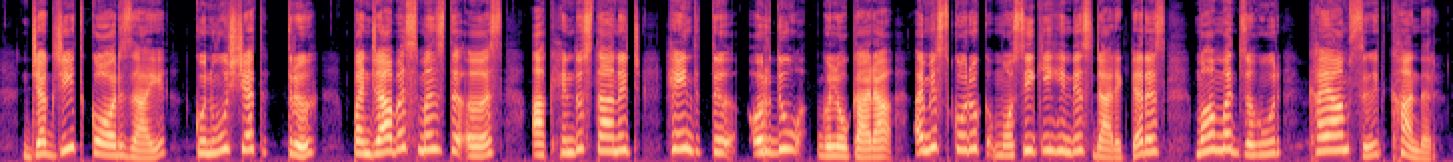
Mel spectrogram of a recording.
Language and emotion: Kashmiri, neutral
